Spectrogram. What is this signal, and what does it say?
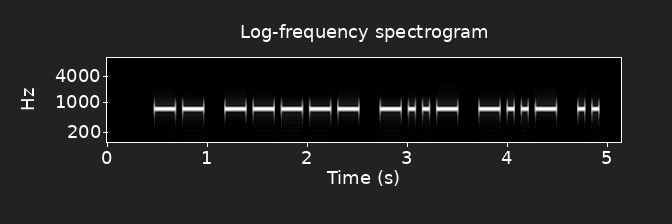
Morse code, heard as a keyed tone, about 17 wpm, 700 Hz. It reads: M0XXI
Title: DXCC-100 Call Signs - 5 Characters - Repeated 3x - 17wpm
